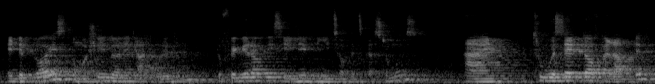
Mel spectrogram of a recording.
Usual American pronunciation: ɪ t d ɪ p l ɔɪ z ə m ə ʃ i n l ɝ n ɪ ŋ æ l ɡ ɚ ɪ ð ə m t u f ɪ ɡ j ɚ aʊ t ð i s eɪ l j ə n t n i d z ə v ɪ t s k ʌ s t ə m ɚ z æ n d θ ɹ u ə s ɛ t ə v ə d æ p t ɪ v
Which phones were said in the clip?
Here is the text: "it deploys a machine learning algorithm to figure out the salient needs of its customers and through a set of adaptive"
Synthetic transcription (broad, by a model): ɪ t d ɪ p l ɔɪ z ə m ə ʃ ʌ l l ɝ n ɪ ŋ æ l ɡ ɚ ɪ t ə m t u f ɪ ɡ j ɚ aʊ t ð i s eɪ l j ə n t n i d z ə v ɪ t s k ʌ s t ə m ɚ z æ n d t ɹ u ə s ɛ t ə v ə d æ p t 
